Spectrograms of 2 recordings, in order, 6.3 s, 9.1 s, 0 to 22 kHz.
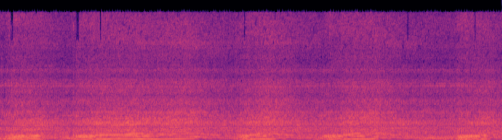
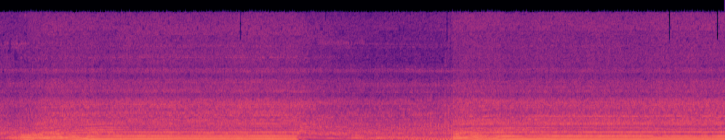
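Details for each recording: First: Stihl 028 AV Super chainsaw, warmed up, after carb rebuild, tach held by spark plug: swings between idle and high revs with lazy throttle response; low-speed needle likely needs turning out slightly for crisper pickup, target idle 2400–2700 rpm. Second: Stihl 028 AV Super chainsaw after carburetor rebuild, idle and high-speed screw tuned with tachometer toward about 12,000 rpm: steady, clean full-throttle scream, dipping briefly off the cut and recovering cleanly; running great.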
